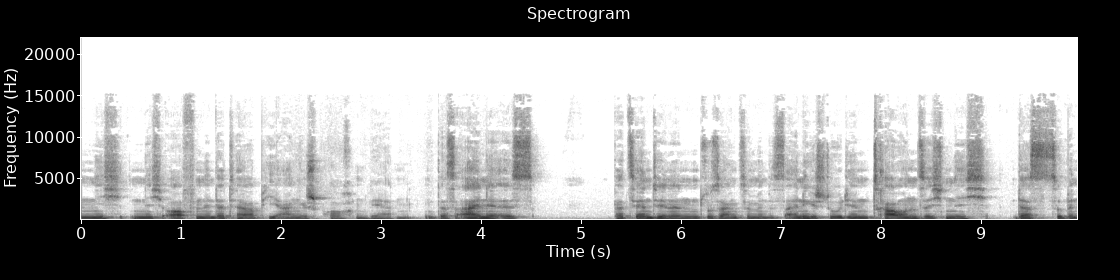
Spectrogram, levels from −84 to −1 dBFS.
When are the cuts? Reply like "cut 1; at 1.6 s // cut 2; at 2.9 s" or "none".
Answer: none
